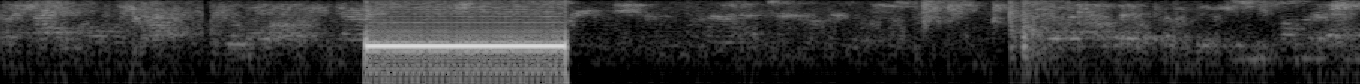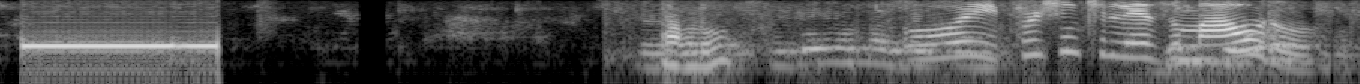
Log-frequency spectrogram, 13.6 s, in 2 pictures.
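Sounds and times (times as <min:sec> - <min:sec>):
Brazilian telephone ringback tone while a call connects: 0:01.8 - 0:02.8, 0:06.9 - 0:07.9
speech: 0:10.0 - 0:13.5.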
